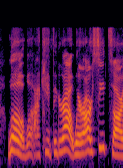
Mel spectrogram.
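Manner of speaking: mock loud, theatrical stage-projecting voice. Complaining about people loudly looking for their seats; mock loud stage projecting. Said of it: "really projecting".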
